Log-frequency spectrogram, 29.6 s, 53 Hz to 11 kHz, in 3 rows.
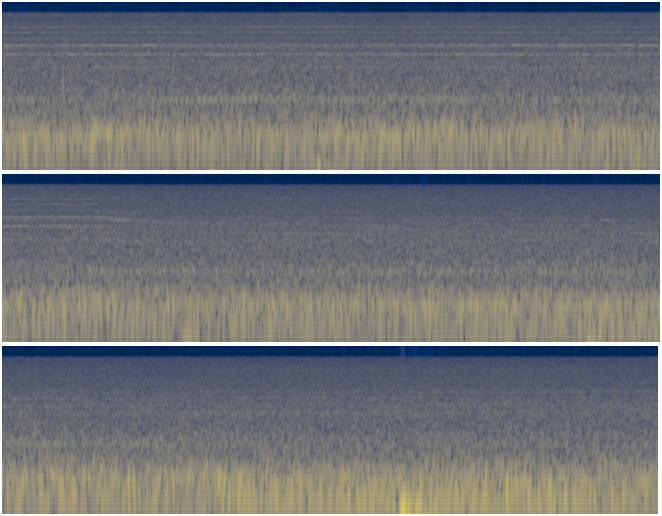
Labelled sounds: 11.2	12.1	vessel noise, 1.9 to 3.3 kHz

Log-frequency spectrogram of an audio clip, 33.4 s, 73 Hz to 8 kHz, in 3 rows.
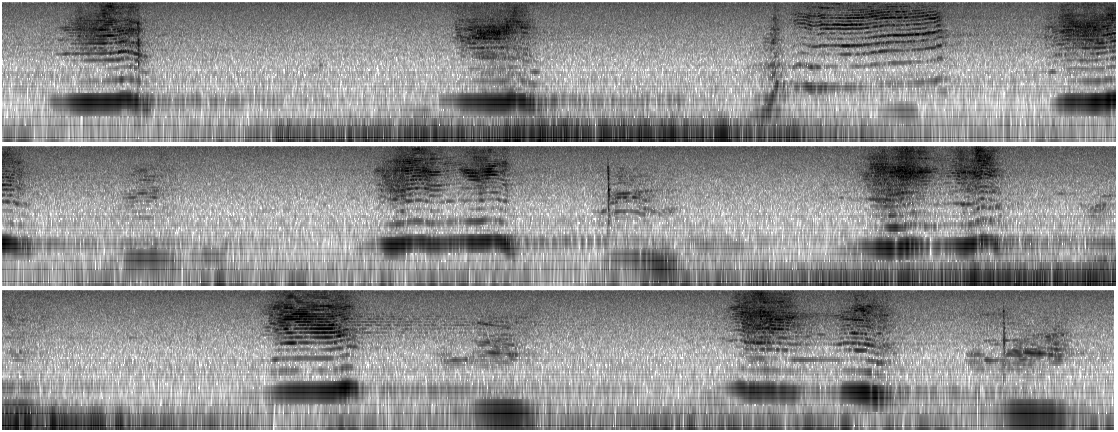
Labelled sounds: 0.5	1.5	humpback whale, 1.1 to 5.6 kHz
4.5	5.1	humpback whale, 1.2 to 3.5 kHz
7.4	9.5	humpback whale, 0.80 to 7.9 kHz
10.6	11.4	humpback whale, 0.99 to 4.7 kHz
12.5	12.8	humpback whale, 2.8 to 2.9 kHz
15.0	16.3	humpback whale, 1.2 to 5.2 kHz
17.2	17.8	humpback whale, 0.80 to 1.9 kHz
19.8	21.2	humpback whale, 0.90 to 5.0 kHz
21.9	22.2	humpback whale, 0.80 to 1.2 kHz
24.9	25.9	humpback whale, 0.80 to 5.2 kHz
26.1	27.5	humpback whale, 0.80 to 6.3 kHz
29.5	31.2	humpback whale, 0.86 to 4.7 kHz
31.9	32.9	humpback whale, 0.80 to 1.3 kHz

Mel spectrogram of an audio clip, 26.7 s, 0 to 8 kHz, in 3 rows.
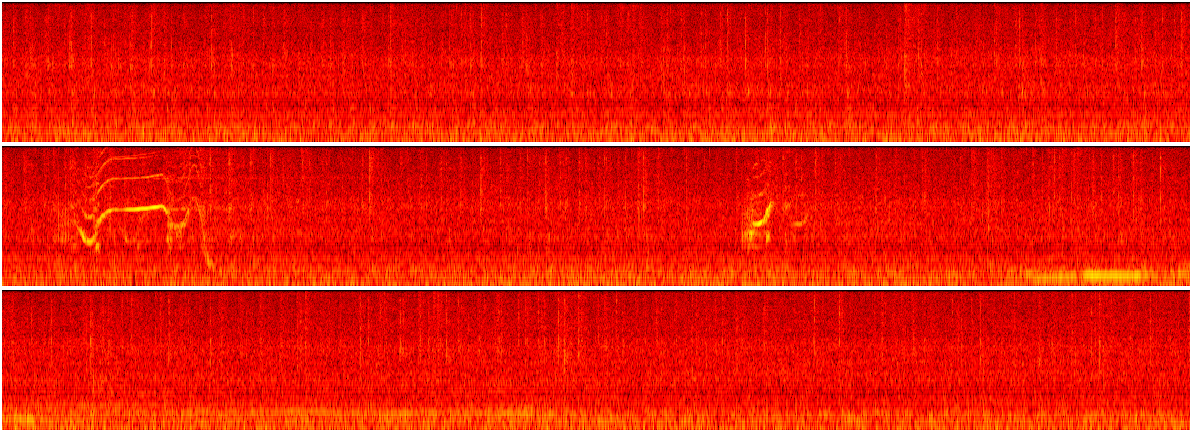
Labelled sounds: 9.6	10.2	killer whale, southern resident, 1.5 to 8.0 kHz

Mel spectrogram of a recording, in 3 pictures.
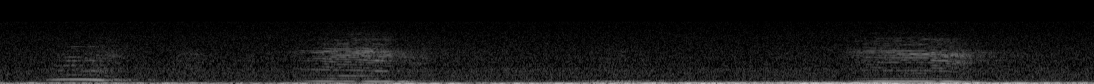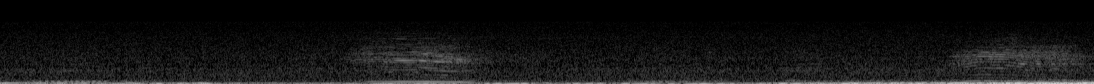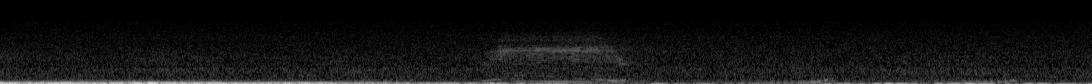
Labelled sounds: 1.8	2.0	humpback whale, 1.4 to 1.7 kHz
3.0	3.9	humpback whale, 1.1 to 2.1 kHz
8.4	9.7	humpback whale, 0.93 to 3.4 kHz
14.3	15.6	humpback whale, 0.96 to 2.2 kHz
20.4	21.2	humpback whale, 1.2 to 1.8 kHz
26.8	27.8	humpback whale, 1.4 to 2.2 kHz

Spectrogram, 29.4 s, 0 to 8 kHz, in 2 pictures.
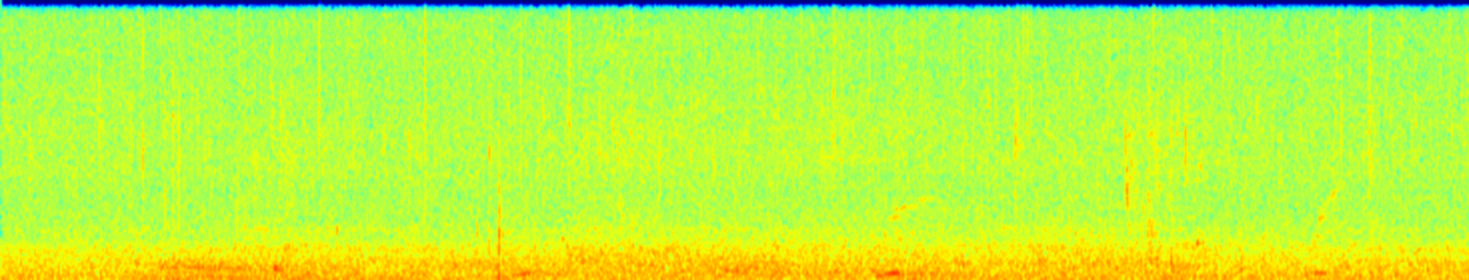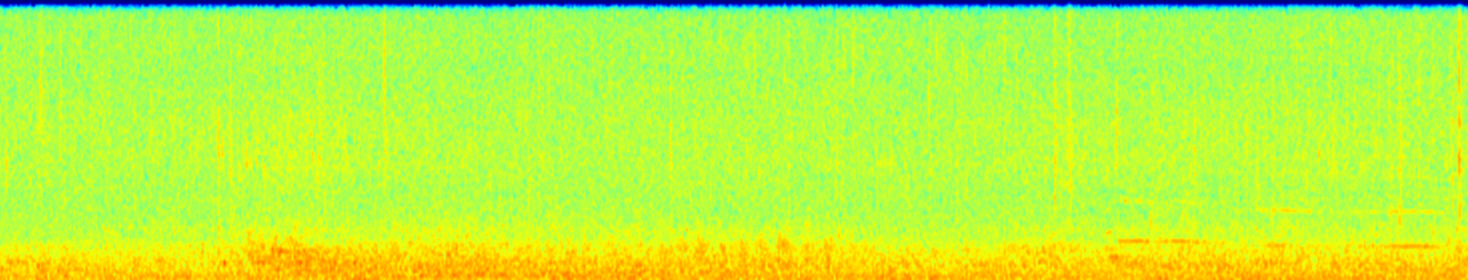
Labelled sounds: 8.9	9.3	humpback whale, 2.0 to 2.4 kHz
25.8	26.2	humpback whale, 1.1 to 1.2 kHz
27.3	27.8	humpback whale, 1.9 to 2.1 kHz

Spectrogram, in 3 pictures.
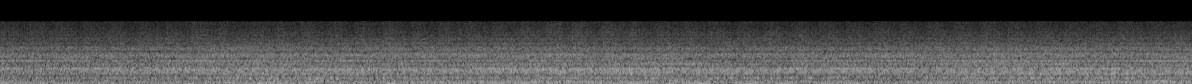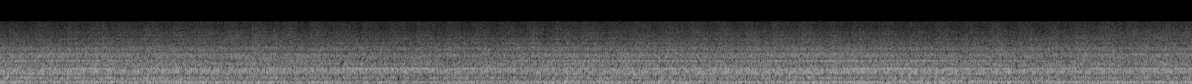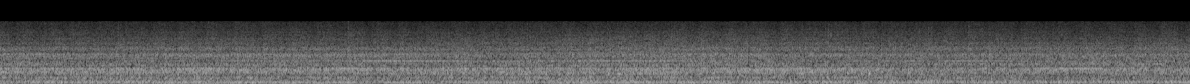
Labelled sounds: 27.5	27.8	vessel noise, 1.1 to 1.2 kHz

